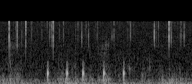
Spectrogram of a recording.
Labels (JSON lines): {"label": "biophony, knock", "recorder": "SoundTrap 300"}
